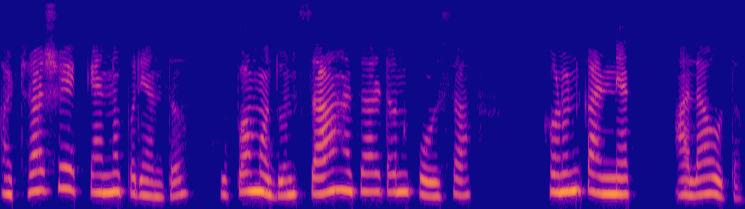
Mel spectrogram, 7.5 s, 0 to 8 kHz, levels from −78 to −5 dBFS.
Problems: constant background noise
